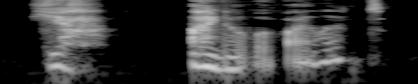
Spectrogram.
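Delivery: mock hurt, stricken, wounded tone. Retelling someone's reply about Love Island: imitating a stricken reply. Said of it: "looks, you know, like, stricken and goes".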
